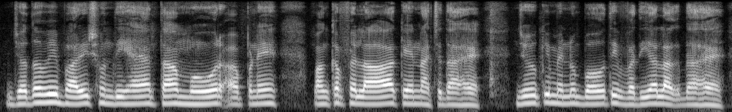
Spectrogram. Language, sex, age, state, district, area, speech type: Punjabi, male, 18-30, Punjab, Tarn Taran, urban, spontaneous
